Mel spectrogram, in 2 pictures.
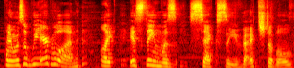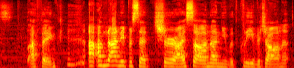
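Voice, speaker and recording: A woman voicing an excitable, earnest and rambling dim guy in a comedy dating game. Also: lowish voice, moderate pace, soft background music. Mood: eager. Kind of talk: voiced reading of comedy game dialogue.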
